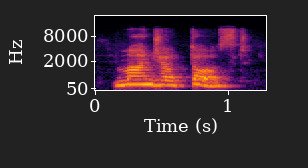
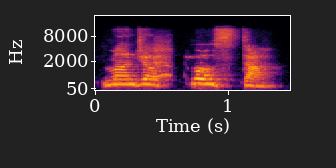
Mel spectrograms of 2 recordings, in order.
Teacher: They put an A at the end of the English word that they're bringing into their language to make it conform to the rules of their language.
